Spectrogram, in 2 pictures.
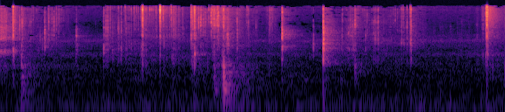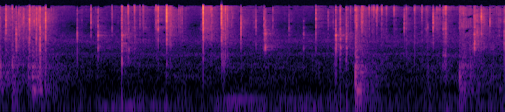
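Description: A solid soap bar with a red and pink striped coating and a white core is held in the hand and shaved with a metal box-cutter blade. Quiet, bright, crisp scraping and crackling comes in irregular short bursts, with brief near-silent gaps. There is almost no low end.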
